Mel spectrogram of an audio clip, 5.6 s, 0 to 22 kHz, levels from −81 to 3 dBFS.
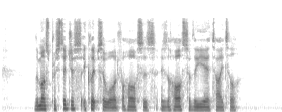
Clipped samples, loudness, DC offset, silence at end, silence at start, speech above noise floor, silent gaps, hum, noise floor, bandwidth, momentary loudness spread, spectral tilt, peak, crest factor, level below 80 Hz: under 0.1%; -33 LUFS; under 0.1%; 0.9 s; 0.7 s; 42 dB; none; none; -74 dBFS; 11.5 kHz; 7 LU; -4 dB/octave; -12 dBFS; 22 dB; -58 dBFS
